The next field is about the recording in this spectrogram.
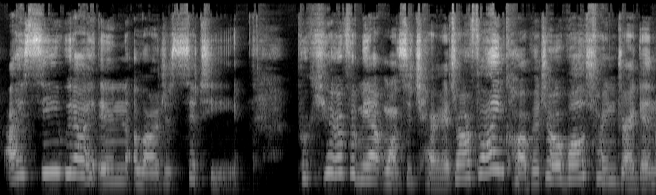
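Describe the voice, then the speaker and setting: A woman's voice: mid-range voice, a little mellow, close to an everyday voice. A woman voicing a haughty, scornful witch queen who commands with contempt in a dramatic storybook reading.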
